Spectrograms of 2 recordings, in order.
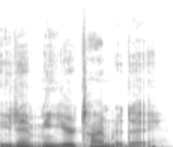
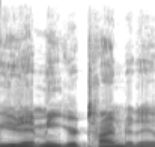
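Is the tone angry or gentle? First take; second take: gentle; angry. First: It is said in a soft, reassuring tone. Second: It is said in a harsh, scolding tone. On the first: The speaker is forgiving and encouraging the listener. "He said, like, no" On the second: The speaker is condemning the listener for failing. "he's not speaking in, like, oh"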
